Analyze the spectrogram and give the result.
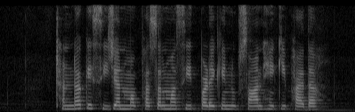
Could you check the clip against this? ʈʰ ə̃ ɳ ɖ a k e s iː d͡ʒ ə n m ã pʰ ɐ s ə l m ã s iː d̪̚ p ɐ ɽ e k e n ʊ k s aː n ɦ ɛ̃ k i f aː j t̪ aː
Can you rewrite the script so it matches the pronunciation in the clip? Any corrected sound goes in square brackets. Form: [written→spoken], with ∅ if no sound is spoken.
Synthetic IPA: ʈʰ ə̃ ɳ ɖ a k e s iː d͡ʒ ə n m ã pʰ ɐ s ə l m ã s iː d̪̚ p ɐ ɽ e k e n ʊ k s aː n ɦ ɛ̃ k i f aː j [t̪→d̪] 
